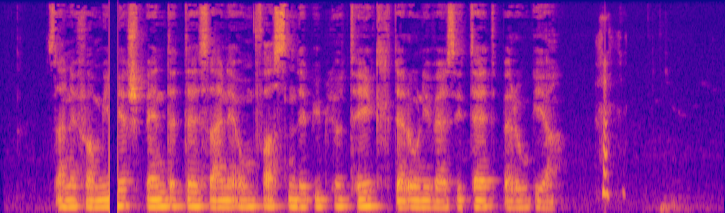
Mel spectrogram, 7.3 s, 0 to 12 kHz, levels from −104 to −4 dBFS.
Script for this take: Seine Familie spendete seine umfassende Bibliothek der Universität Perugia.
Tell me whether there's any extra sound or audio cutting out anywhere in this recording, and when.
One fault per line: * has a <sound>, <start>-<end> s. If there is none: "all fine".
* has a dropout, 1.1-1.2 s
* has a laugh, 5.9-6.3 s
